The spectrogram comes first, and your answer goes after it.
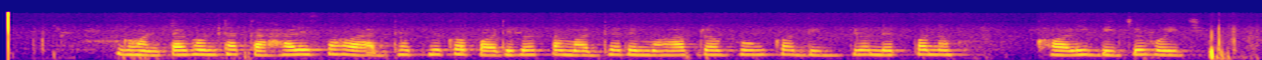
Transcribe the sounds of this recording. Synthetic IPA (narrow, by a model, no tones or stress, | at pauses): ɡʱɔɳʈaɡʱɔɳʈakaɦaɭisɔɦɔad̪ʱjat̪mikɔpɔɾibɔɾt̪ɔmɔd̪ʱjɔɾemɔɦapɾɔbʱuŋkɔd̪ibjɔlepɔnɔ | kʰɔɭibid͡ʒɔɦojt͡ʃʰi̥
